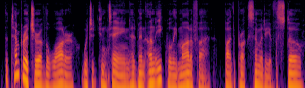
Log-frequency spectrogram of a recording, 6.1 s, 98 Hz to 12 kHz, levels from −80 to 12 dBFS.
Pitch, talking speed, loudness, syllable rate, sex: 110 Hz, 175 wpm, -19 LUFS, 6.2 syllables/s, male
